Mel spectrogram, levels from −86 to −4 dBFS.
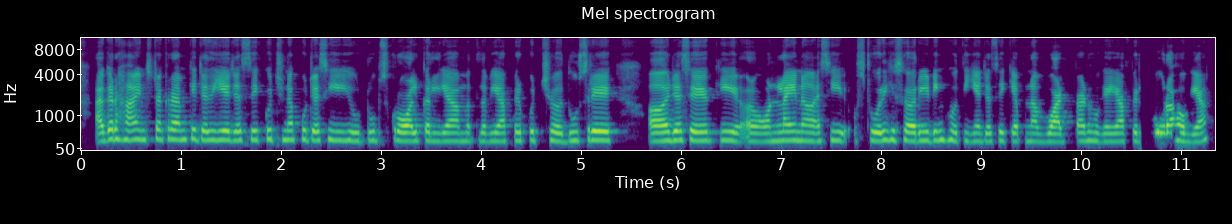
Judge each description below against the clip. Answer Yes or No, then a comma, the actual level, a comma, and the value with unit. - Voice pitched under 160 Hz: No, high, 220 Hz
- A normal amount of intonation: No, narrow, 2.0 semitones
